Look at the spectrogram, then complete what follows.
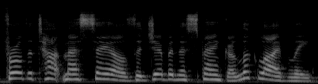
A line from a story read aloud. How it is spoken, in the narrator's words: the young sailor cried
